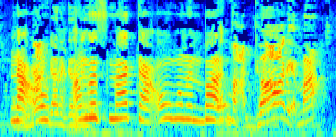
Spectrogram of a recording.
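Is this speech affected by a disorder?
Yes: cerebral palsy.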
